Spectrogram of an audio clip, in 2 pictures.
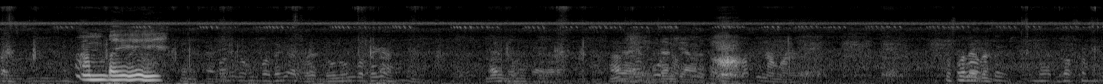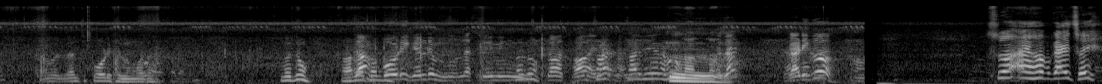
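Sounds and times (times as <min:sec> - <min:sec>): voices talking: 0:00.0 - 0:19.7
insects chirring: 0:00.0 - 0:22.0.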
